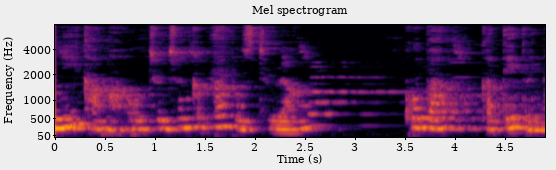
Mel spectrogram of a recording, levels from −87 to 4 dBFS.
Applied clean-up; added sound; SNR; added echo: classical method WPE with log-MMSE.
